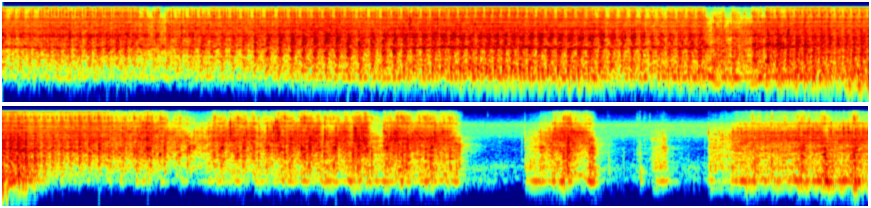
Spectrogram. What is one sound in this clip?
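A drill spins a circle cutter that scrapes through plastic with a loud rasping whine.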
